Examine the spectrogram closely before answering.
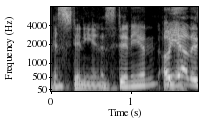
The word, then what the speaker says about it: Estinian: Okay, so once that's all settled, you return to Ishgard, deal with a few things, and along with Istinian. Estinian.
